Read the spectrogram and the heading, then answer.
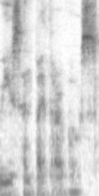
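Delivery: speaking very low. Voicing a figure who offers an item instead of placing it down, very low voice. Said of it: "in a very low voice".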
